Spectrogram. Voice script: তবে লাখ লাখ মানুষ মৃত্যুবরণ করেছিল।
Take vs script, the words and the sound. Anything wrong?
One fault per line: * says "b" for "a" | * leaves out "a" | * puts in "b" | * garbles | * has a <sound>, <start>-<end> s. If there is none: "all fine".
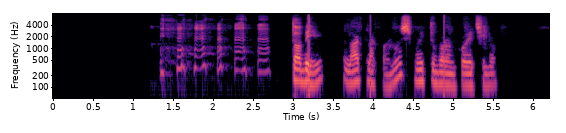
* has a laugh, 1.2-2.8 s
